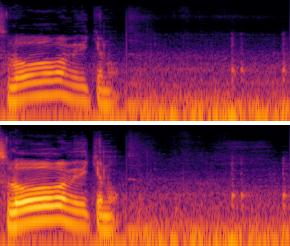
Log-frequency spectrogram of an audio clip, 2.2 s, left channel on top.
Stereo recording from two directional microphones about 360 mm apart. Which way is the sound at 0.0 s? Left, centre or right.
Right.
